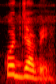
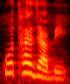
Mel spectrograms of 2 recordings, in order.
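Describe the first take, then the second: First: The first word loses its final vowel. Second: The first word is said in full.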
